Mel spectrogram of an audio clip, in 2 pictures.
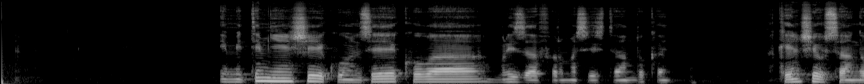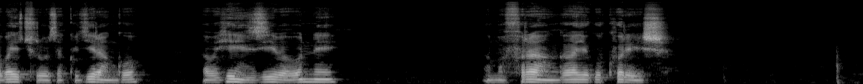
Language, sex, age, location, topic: Kinyarwanda, male, 18-24, Huye, agriculture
